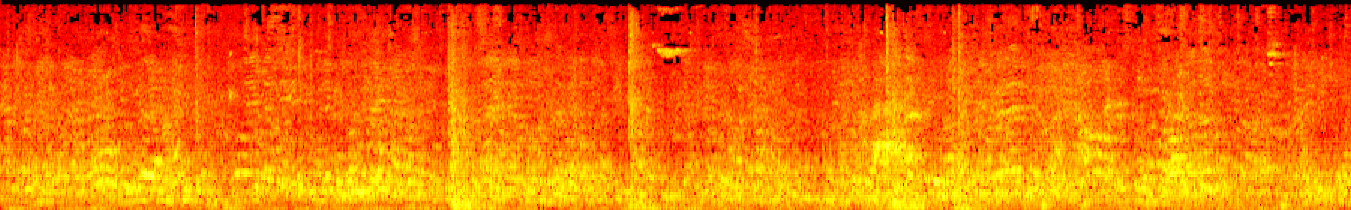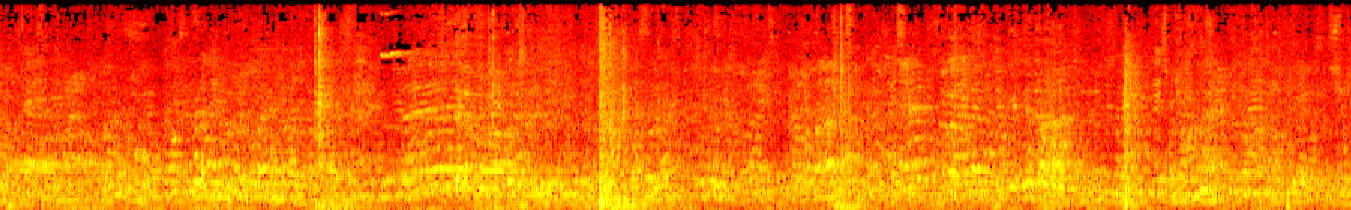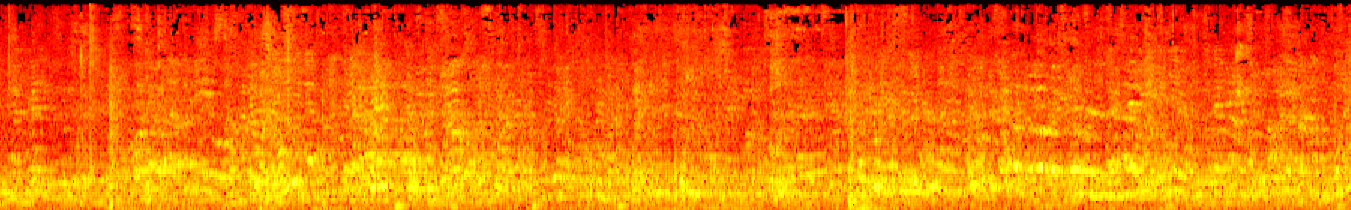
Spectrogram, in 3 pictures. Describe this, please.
Queneau ambiance Hall Casier
prise de son fait au couple ORTF dans un hall de lycée, pas, casier scolaire
hall, people, crowd, field-recording, voices, foot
